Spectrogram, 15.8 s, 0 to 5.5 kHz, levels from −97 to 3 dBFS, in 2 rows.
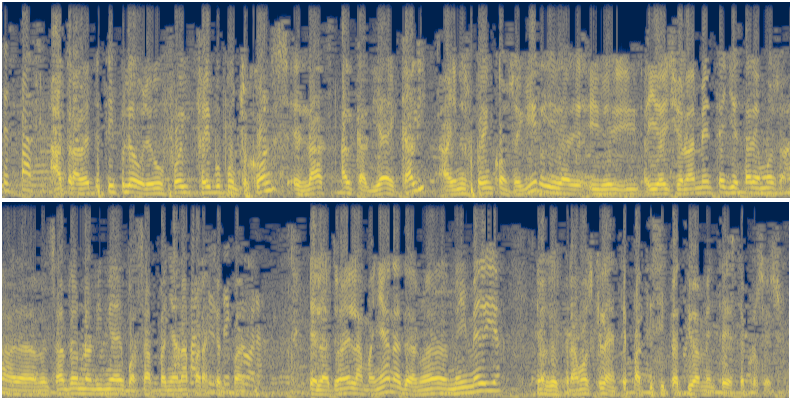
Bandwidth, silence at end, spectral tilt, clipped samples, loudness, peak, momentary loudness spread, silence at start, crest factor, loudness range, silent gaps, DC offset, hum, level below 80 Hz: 5.4 kHz; 0 s; -8 dB/octave; 5%; -8 LUFS; 0 dBFS; 4 LU; 0 s; 8 dB; 1 LU; none; 0.3%; none; -30 dBFS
